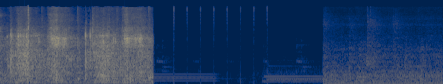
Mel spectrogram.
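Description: Hand-pressed food chopper mincing garlic, its plunger pumped rapidly to give a fast clattering, ratcheting run of clicks that stops abruptly about a second and a half in. Faint music tones and low room hum follow.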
